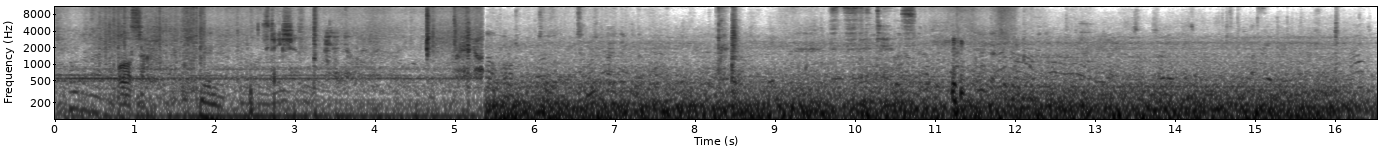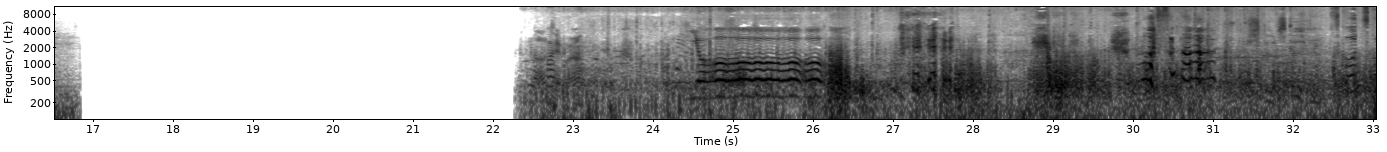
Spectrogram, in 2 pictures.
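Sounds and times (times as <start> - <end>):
road hum inside van: 0.0 - 16.8
train rumble inside carriage: 0.0 - 16.8, 22.4 - 33.0.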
